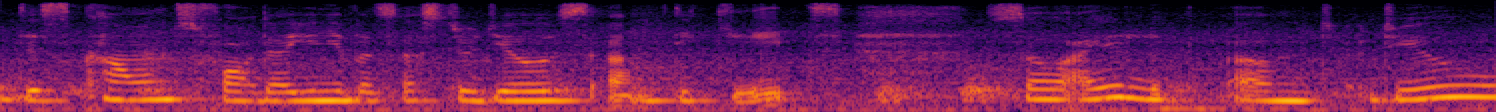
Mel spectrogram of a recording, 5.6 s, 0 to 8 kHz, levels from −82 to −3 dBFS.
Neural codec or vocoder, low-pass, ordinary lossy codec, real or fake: none; 7.2 kHz; none; real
